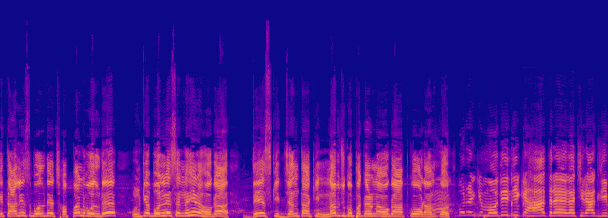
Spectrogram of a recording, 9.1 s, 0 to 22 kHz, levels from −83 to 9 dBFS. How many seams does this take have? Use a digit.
1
